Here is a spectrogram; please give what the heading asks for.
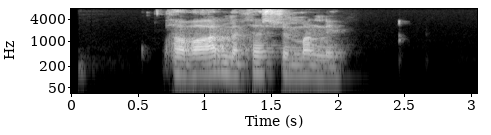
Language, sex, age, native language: Icelandic, male, 30-39, Icelandic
